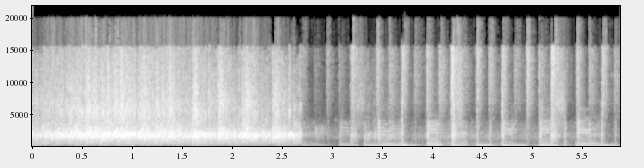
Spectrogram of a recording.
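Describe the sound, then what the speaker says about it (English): Loud, dense applause from an awards ceremony crowd fills the first few seconds, then gives way to rhythmic music with a strong beat. "Let's have a huge round of applause for rising women"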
